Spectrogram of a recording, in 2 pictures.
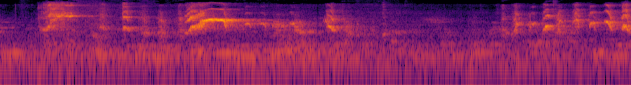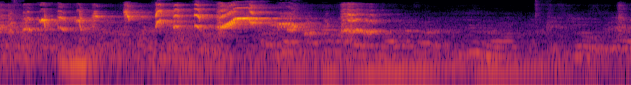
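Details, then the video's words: Cockatiel, kept as a pet, giving bursts of chirpy, scratchy calls with a few whistled upslurs, in two busy clusters separated by a quieter pause; faint low background hum. "SOM DE CALOPSITA"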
